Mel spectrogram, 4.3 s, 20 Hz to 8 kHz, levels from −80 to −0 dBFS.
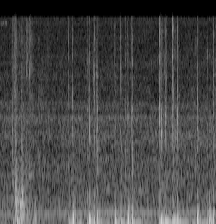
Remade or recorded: remade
